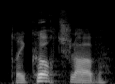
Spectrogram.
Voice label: "rekord", alsace

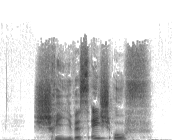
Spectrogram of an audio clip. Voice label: "schriiwwe", alsace

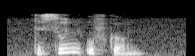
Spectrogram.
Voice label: "sunne ufgang", alsace; meteo

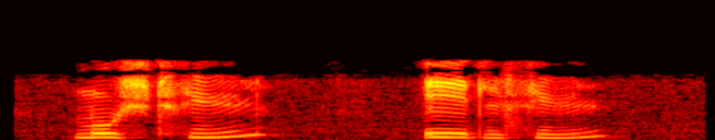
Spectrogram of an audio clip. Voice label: "moschtful", Bas Rhin; vin; pourriture noble

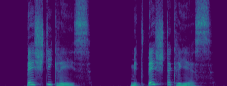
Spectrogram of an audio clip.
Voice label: "gries", alsace

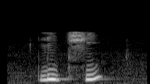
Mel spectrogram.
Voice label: "litchis", Bas Rhin

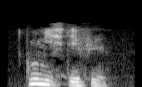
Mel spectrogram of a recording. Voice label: "gummistiffel", alsace; peche

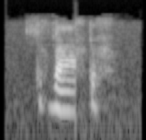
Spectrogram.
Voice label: "wachter", alsace

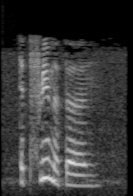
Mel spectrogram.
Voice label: "pflumebauim", alsace

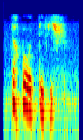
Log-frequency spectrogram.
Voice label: "baddeppig", alsace

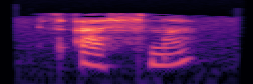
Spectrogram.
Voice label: "asthma", Bas Rhin; medecine; asthme

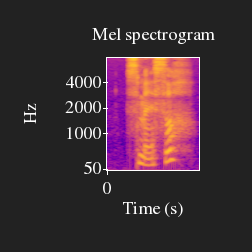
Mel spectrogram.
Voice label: "messer", alsace

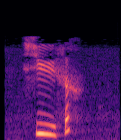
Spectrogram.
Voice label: "sufer", Bas Rhin; vin; propre

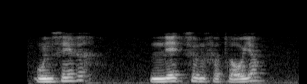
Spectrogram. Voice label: "unsicher", alsace

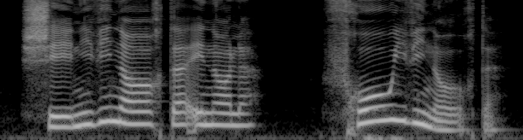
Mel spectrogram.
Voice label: "wihnachte", alsace

